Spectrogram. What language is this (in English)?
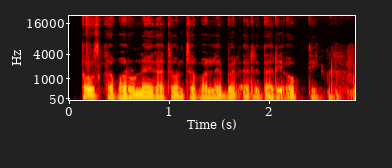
Kalenjin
